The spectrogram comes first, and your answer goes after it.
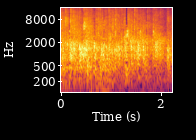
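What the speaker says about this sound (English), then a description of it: "Please give them a big round of applause." Applause from a workshop audience, a dense, steady round of clapping with no break across the short stretch, moderately loud and without talk.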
